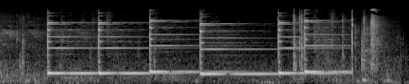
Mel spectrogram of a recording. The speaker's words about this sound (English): Coolest doorbell ever, and I suppose it's possible that Prince Harry has a God Save the Queen note to it.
